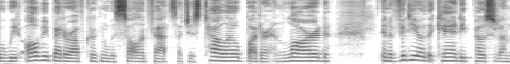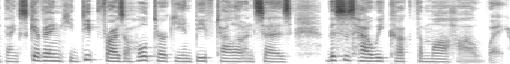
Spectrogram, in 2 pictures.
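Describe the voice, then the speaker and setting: A woman giving deliberate, articulate conversational commentary as a podcast co-host, pausing mid-sentence. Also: fairly low pitch, creaky, a little mellow. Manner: deliberate, articulate, hesitant pauses mid-sentence, emphatic word choices. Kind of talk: conversational commentary on news, reading out quotes.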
